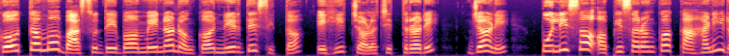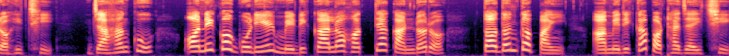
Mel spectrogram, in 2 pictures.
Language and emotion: Odia, neutral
